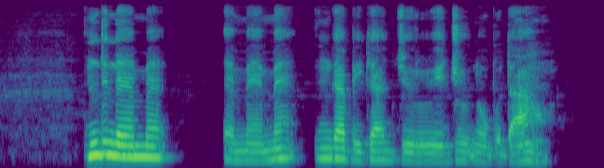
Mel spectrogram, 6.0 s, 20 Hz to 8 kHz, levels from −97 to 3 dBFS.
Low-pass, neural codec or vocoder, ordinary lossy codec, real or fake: 7.2 kHz; none; none; real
